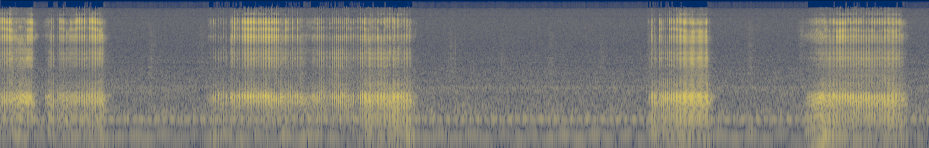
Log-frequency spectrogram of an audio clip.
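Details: A sleeping French Bulldog snores loudly in harsh, fluttering rattles; four bursts of uneven length, some broken into choppy pulses, separated by quiet pauses of several seconds over a faint steady hum.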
